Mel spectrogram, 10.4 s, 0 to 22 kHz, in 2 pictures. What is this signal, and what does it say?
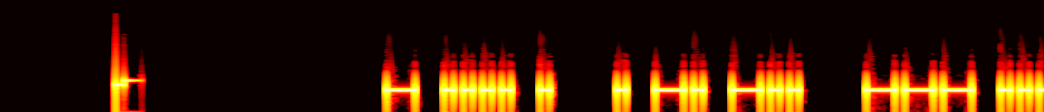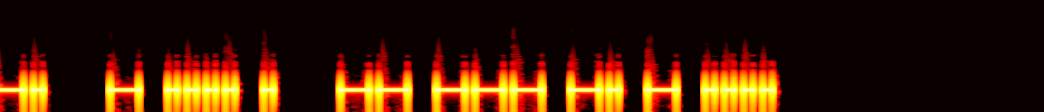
Morse code, heard as a keyed tone, about 25 wpm, 700 Hz. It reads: THE END OF THE MONTH
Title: Sets of 5 Words Encore 25wpm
